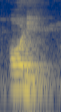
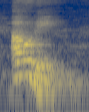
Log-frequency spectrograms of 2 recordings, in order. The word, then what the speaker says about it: Audi: Normally pronounce करते होंगे ओडी, right. बहुत सारे लोग बोलते हैं ओडी कार में आया है, ओडी का, वो ओडी गलत है, ओडी करके नहीं है, इसका सही प्रोनाउंसिएशन Audi, Audi, Audi.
